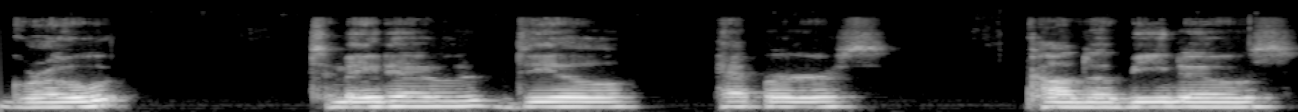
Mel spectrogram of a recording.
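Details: Adult stroke survivor with aphasia, and apraxia per the clinician, speaking mostly in single words; aphasia.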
